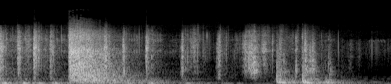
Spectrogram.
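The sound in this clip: A single loud gunshot rings out as a gun is fired at a man fleeing across a courtyard. The sharp blast has a long, fading tail and is followed by softer, scattered thumps.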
